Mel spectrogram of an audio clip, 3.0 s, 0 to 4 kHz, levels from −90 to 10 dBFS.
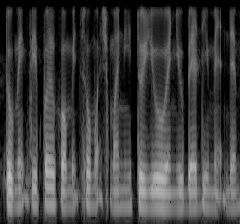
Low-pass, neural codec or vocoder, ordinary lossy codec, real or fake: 3.6 kHz; none; none; real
